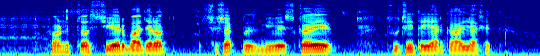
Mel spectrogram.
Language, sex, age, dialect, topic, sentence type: Magahi, male, 51-55, Northeastern/Surjapuri, banking, statement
